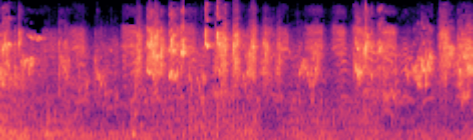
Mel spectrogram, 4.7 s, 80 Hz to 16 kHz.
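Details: Breeding pair of budgerigars giving mating calls, recorded August 16, 2024: dense, bright warbling chatter with quick chirps and trills, loudest in bursts around the middle and end.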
